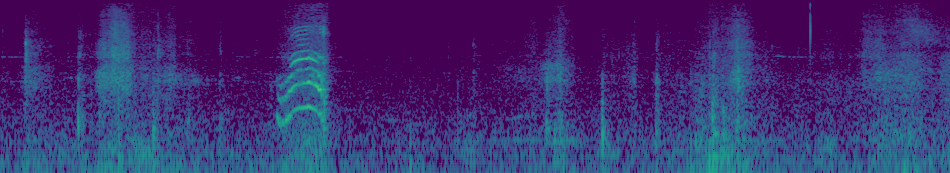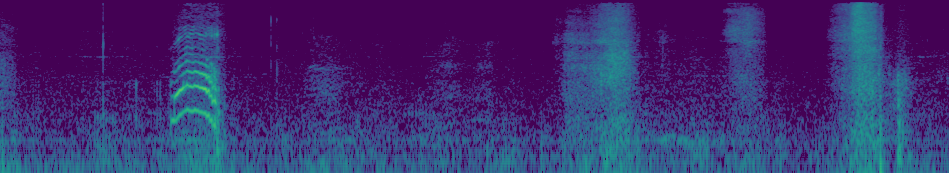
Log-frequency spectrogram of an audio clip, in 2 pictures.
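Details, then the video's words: White kitten crying at the door, giving two clear, high, rising-then-falling meows about eight seconds apart, with soft shuffling and quiet room noise between them. "white kitten crying at the door"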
